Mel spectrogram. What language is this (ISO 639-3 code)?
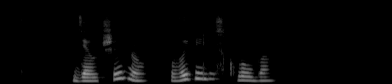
bel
